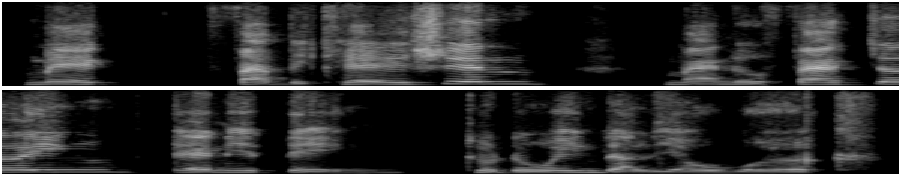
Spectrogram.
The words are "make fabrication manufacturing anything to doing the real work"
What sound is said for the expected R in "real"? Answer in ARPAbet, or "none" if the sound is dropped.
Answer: L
